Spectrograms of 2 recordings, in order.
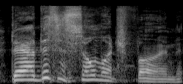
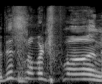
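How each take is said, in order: First: Retelling the son's line, slower, a little higher; quoting the little boy's words gently; son's delight. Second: Put-on higher, head-shaking little-boy sing-song on fun; son's cute delivery. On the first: Retold or imitated. Dad retells his son's words, mildly childlike. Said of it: "he'll kinda make this little face". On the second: Dad shows how his little son says it, higher and cute. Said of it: "he does it like that".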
